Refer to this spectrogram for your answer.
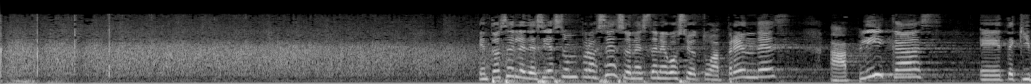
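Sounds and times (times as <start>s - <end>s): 
crowd applause: 0.0s - 5.2s
speech: 4.8s - 10.3s.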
